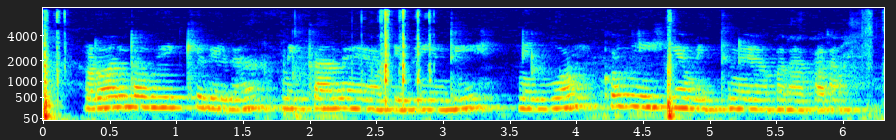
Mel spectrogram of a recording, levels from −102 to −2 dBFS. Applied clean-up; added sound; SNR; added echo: none; Drawer open or close; 4 dB; reverberation time 0.6 s.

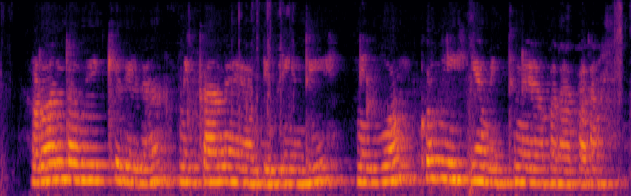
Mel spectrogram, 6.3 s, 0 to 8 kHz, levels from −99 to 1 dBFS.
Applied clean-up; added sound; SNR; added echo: neural separator model SepFormer DNS4.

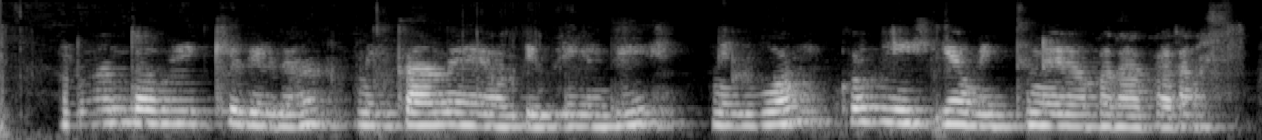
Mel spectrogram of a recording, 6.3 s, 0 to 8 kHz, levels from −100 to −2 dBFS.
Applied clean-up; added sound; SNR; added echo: neural mask model DeepFilterNet 3.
